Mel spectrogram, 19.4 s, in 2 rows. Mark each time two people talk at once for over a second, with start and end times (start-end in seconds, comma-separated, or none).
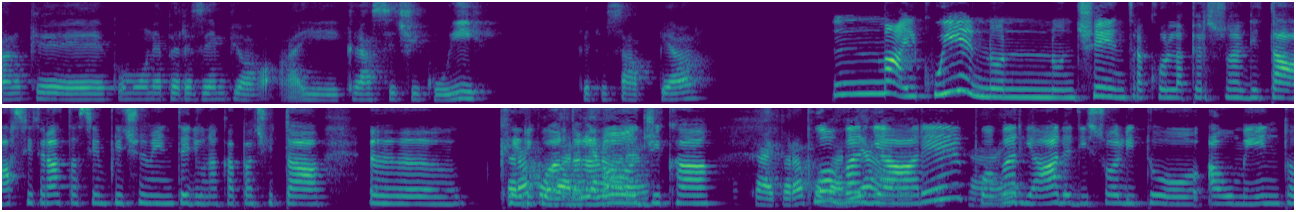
13.4-14.8, 15.7-17.4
